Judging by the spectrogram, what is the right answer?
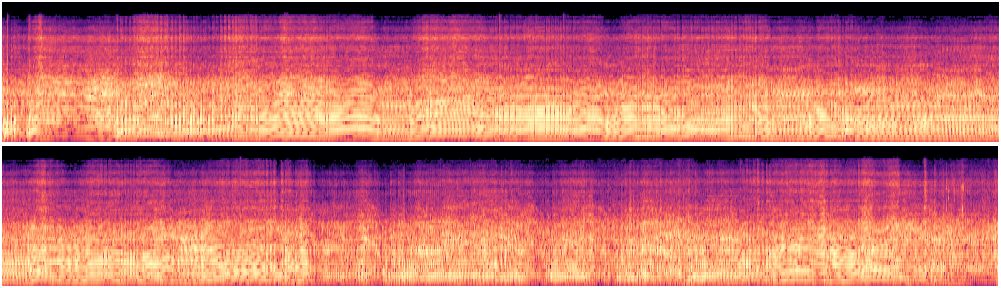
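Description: Dirt bike engine revving up and down over and over as the bike pushes through deep water, with water splashing around the front wheel.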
